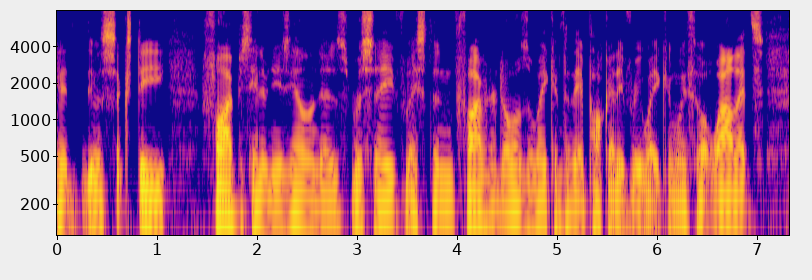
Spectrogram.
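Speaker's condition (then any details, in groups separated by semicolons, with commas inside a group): No condition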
